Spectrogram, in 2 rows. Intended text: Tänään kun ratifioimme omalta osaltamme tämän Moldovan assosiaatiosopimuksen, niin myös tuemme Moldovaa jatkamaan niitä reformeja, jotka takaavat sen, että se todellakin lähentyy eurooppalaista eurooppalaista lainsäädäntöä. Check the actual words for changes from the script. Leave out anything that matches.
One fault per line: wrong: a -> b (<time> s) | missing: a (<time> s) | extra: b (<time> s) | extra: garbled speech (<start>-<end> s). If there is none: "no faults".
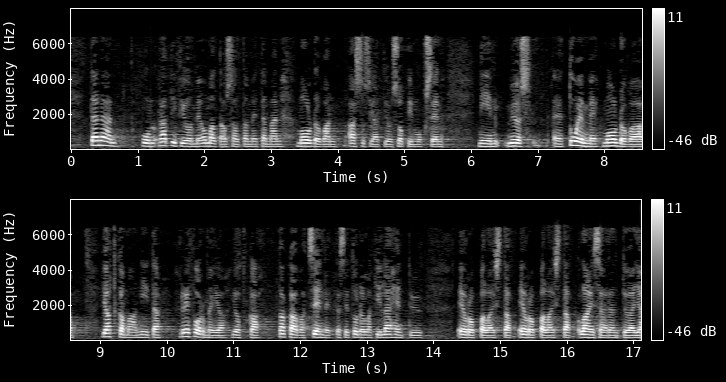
no faults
